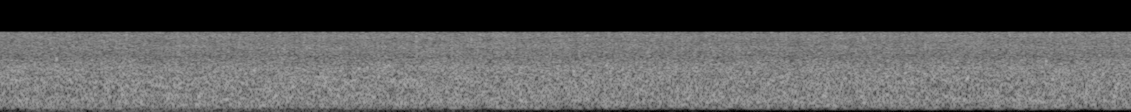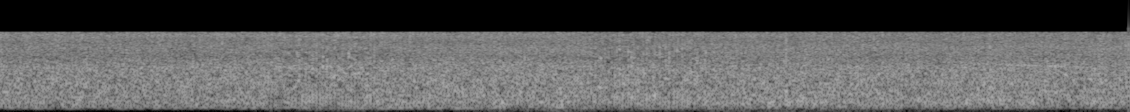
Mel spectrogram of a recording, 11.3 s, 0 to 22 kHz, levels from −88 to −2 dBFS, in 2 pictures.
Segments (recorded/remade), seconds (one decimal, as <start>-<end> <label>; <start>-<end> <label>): 0.0-7.0 recorded; 7.0-7.6 remade; 7.6-8.6 recorded; 8.6-9.2 remade; 9.2-11.3 recorded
